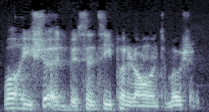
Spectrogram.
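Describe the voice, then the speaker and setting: A man's voice: fairly low pitch, fast, breathy edge, dull audio. A man co-hosting a casual movie podcast, recapping the plot and leading the talk. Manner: recaps the plot, leads the discussion. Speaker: podcast co-host.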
